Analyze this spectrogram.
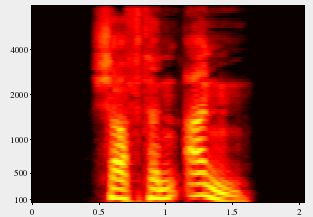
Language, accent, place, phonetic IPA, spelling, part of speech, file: German, Germany, Berlin, [ˌʃaftn̩ ˈan], schafften an, verb, De-schafften an.ogg
- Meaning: inflection of anschaffen: 1. first/third-person plural preterite 2. first/third-person plural subjunctive II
